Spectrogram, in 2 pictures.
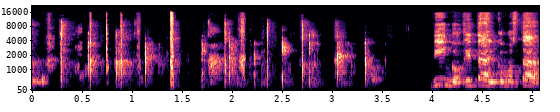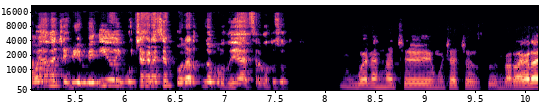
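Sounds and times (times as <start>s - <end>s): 
applause for a guest: 0.0s - 3.6s
speech: 4.0s - 10.1s.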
